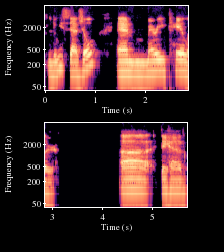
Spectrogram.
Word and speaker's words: Louis Jadot: And that's Louis J. Dot, the French pronunciation, Louis Jadot, and Mary Taylor.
